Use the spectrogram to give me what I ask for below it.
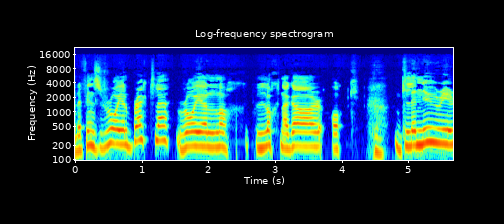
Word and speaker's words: Royal Brackla: Nej, nu ska vi prata i tre minuter om eh, det här destilleriet som jag tror uttalas Royal Brackla.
